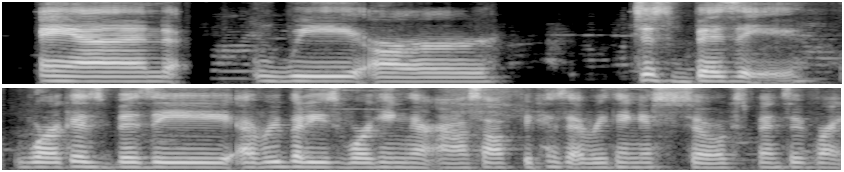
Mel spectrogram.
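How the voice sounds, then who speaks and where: Music plays in the background while a woman speaks at a moderate pace. Her pitch is fairly low and her intonation is monotone and flat. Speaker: true crime commentator, hairstylist. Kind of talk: casual vlog commentary. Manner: casual, some filler and restarts.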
